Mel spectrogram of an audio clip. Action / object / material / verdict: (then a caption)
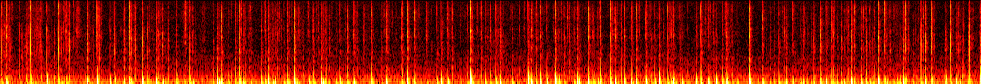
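tap / closed cardboard mailer box / cardboard / none. A closed, hollow cardboard gift box, a mailer box printed with a wood-grain pattern, is held up and rapidly tapped with fingertips and nails. The result is a fast, steady stream of dull, low, hollow thuds with almost no high-frequency content, each dying away almost instantly.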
